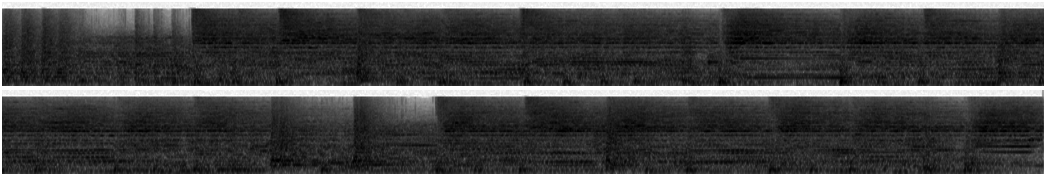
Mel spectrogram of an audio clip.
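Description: Live band playing loud punk on electric bass guitar and drum kit, with the drums and bass running continuously.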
